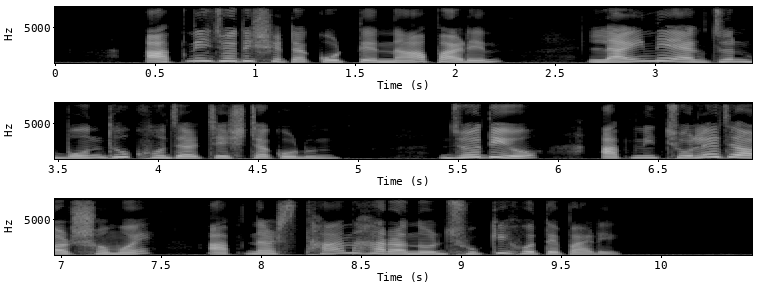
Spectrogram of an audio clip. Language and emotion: Bengali, neutral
